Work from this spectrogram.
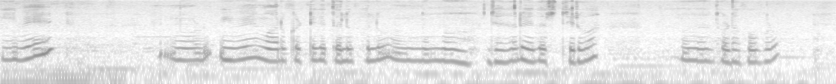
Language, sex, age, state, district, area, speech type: Kannada, female, 60+, Karnataka, Tumkur, rural, spontaneous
